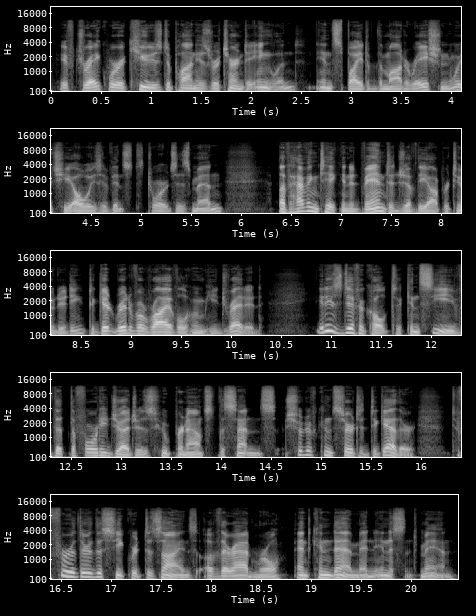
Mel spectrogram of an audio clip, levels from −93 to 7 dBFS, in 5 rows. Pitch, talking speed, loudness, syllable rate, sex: 120 Hz, 190 wpm, -21 LUFS, 6.2 syllables/s, male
